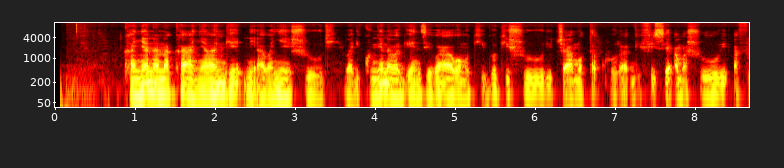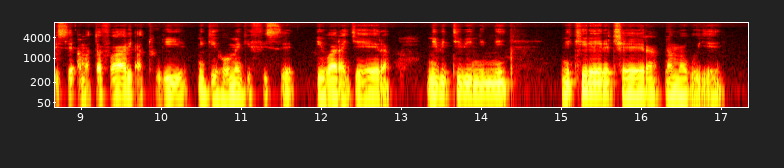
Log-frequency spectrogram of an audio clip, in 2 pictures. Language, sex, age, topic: Rundi, male, 25-35, education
